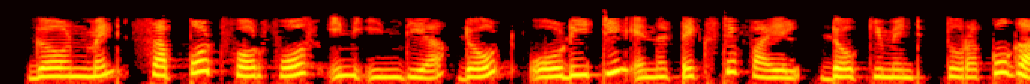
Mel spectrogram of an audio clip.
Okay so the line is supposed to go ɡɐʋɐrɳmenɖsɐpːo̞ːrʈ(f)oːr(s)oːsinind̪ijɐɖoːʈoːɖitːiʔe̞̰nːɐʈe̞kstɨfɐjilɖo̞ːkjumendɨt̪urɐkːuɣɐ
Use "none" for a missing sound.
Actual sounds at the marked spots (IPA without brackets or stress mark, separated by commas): f, f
